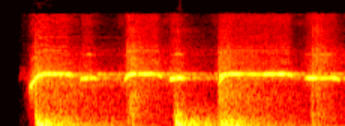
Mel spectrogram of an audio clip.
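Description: A whistled tune over a drum beat, starting abruptly. Three short high phrases, each sliding up into a held note, each landing with a heavy low drum hit.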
